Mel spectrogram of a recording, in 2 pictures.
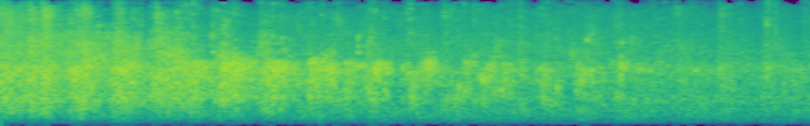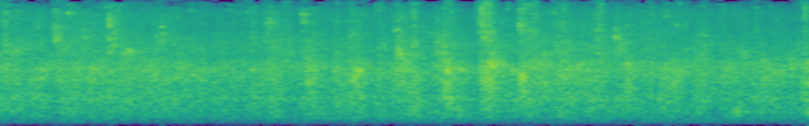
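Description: Audience applauding, a dense wash of many hands clapping. It is loudest in the first few seconds, then settles to a lower, thinner clapping.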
